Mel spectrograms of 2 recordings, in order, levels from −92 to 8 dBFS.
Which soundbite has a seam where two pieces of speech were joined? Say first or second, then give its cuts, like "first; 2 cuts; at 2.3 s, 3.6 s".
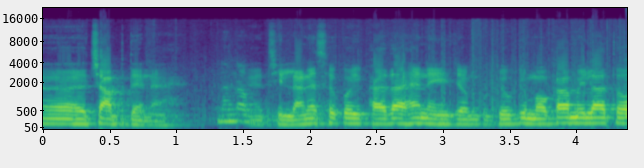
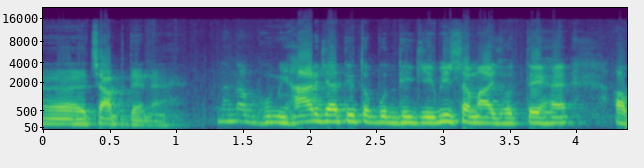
first; 1 cut; at 1.6 s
